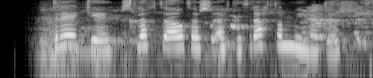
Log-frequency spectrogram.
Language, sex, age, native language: Icelandic, female, 18-19, Icelandic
